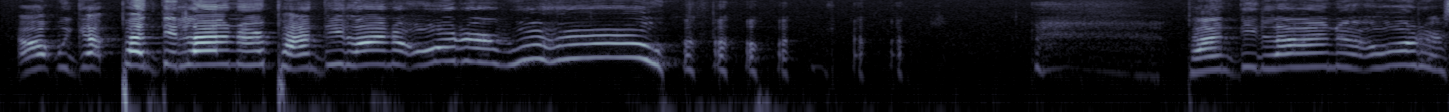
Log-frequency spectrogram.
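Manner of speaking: high, loud gleeful whoop; excited cheer. Real, not acted. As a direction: celebrate a new order.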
